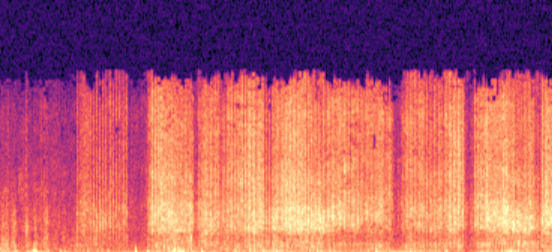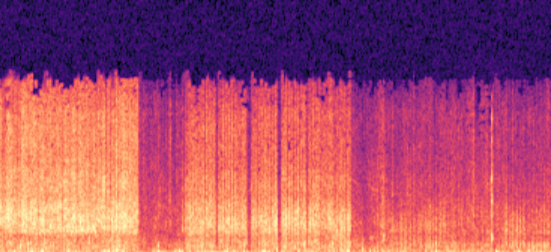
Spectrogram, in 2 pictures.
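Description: Microfibre cloth rubbing over a leather car seat, a scratchy hiss in two long strokes of two to three seconds each with a short break between, then softer wiping.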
